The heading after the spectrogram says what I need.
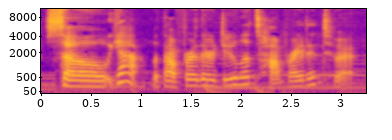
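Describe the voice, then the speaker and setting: A young woman hosting a ghost reaction vlog, chatty and excitable, a bit nasal from a cold. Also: medium pitch, normal speed, loud music behind the voice. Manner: bubbly, excitable, frequent "like" and gasps. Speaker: ghost video reaction host.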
